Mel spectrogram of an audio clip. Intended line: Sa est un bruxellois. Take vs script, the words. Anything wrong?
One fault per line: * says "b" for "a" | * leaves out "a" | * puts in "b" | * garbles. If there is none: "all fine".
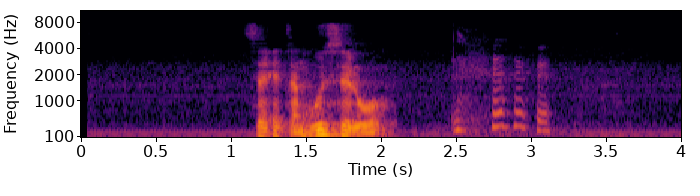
all fine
